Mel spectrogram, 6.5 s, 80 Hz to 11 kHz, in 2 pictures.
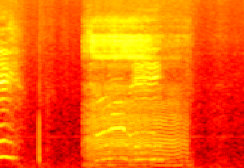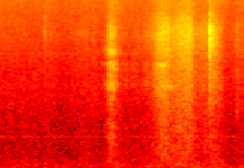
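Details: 8-year-old Cavalier King Charles Spaniel, always prone to snoring, in deep sleep, snoring very loudly: one long, rough, buzzing snore with tonal edge, then quieter breathing; ordinary dog snoring.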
